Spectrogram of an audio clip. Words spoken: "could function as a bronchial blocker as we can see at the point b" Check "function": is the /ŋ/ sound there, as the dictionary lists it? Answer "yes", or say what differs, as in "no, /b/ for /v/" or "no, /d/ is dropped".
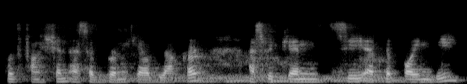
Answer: yes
